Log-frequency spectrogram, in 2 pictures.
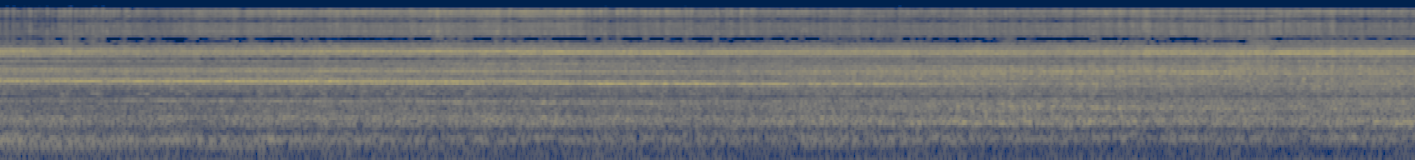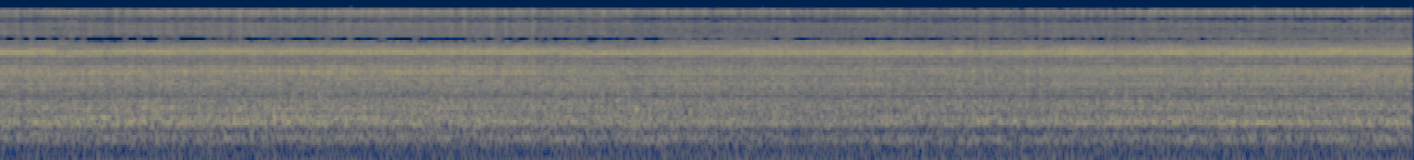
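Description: CSX freight train passing at speed behind its two diesel locomotives: engine noise with a high whine that drops a little in pitch and fades over the first several seconds. Then the steady rolling noise of tank cars and freight cars going by on the rails.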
